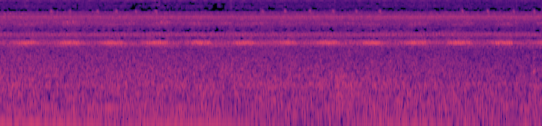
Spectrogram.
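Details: Crickets at evening by a deck where a chihuahua puppy lounges, giving a steady train of bright, closely spaced chirps, with a faint low hum and airy background noise throughout.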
